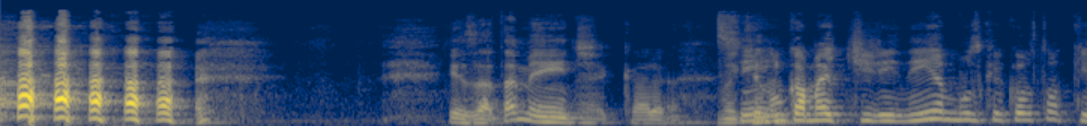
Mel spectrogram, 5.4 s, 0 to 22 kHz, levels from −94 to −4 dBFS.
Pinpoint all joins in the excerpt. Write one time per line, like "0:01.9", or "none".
0:03.6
